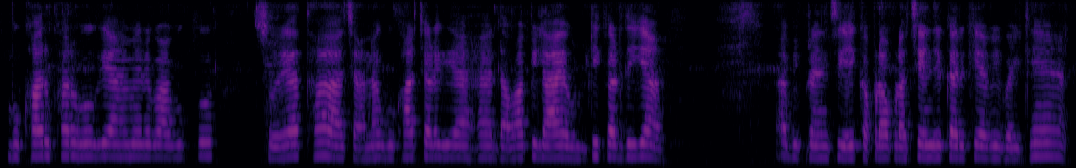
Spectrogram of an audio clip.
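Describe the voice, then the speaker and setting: A woman's voice: mid-range voice, slight background noise. A woman with a Bhojpuri-tinged Hindi accent, chatting casually to her viewers from home at night. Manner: chatty, addresses viewers as friends. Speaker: family vlogger.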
